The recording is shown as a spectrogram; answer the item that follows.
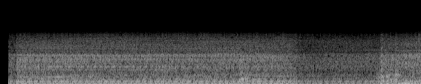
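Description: A steady low engine rumble at idle, with an even fine pulse.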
